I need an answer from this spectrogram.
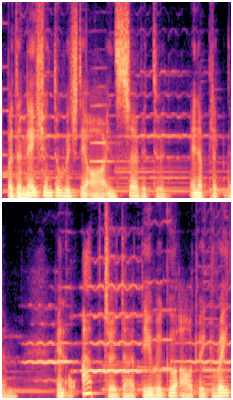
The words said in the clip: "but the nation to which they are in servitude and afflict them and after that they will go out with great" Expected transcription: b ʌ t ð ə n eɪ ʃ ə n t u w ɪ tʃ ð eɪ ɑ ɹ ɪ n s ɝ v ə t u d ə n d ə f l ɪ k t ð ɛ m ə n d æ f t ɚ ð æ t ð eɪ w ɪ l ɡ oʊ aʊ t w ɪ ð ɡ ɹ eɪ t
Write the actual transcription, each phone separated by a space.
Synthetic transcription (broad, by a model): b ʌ t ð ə n eɪ ʃ ə n t u w ɪ tʃ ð eɪ ɑ ɹ ɪ n s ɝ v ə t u d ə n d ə p l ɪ k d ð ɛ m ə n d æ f t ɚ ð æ t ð eɪ w ɪ l ɡ oʊ aʊ t w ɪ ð ɡ ɹ eɪ t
